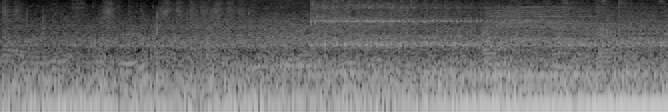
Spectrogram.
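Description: Roadside traffic: a steady low rumble, with a van passing close on the adjacent street and getting louder in the second half.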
